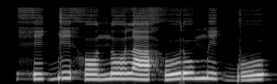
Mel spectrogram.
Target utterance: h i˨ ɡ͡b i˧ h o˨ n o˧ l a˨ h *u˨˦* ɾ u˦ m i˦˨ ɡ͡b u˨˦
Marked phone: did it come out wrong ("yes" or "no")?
no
